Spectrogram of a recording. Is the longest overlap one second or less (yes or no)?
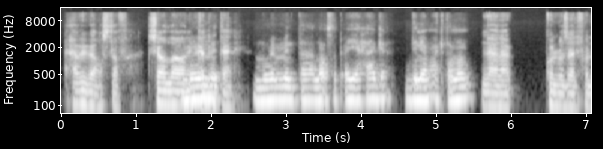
yes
